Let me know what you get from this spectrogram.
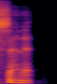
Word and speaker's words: Sennett: It's Sennett. Damn it. I knew I said it wrong.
